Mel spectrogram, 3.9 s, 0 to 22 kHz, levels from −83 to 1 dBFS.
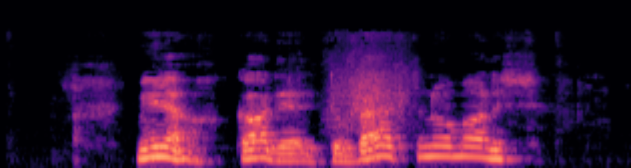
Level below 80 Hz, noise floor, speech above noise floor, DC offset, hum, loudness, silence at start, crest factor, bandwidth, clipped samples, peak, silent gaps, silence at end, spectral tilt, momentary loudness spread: -68 dBFS; -64 dBFS; 41 dB; under 0.1%; none; -24 LUFS; 0.45 s; 18 dB; 11 kHz; under 0.1%; -8 dBFS; none; 0.6 s; -7 dB/octave; 9 LU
